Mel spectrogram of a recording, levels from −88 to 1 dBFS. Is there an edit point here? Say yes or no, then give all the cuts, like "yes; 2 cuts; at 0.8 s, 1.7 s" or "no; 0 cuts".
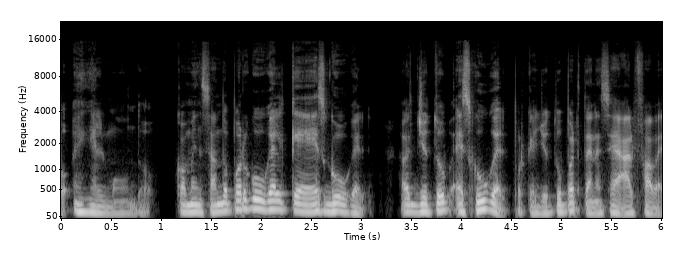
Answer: no; 0 cuts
